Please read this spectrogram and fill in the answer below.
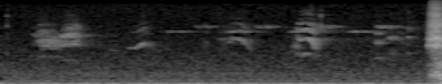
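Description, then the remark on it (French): Birds chirp and whistle in the morning in scattered high calls over a low steady rumble, some notes brief and bright, others sliding, soft, with no voices. “Et, entendant les oiseaux qui chantent ce matin”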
